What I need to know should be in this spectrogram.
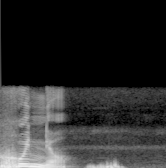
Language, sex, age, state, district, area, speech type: Assamese, male, 18-30, Assam, Sivasagar, rural, read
